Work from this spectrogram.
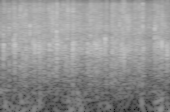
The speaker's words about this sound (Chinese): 好，我们先掌声有请我们的演员上台，好吗？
